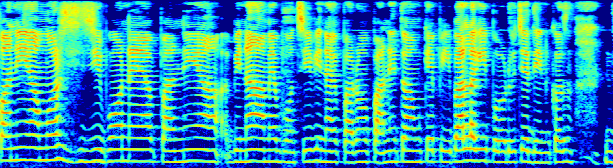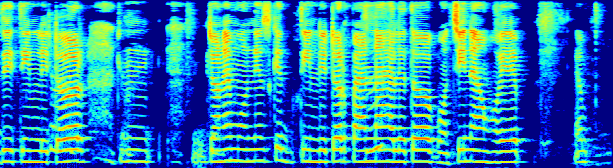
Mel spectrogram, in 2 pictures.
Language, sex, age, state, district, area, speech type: Odia, female, 30-45, Odisha, Bargarh, urban, spontaneous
